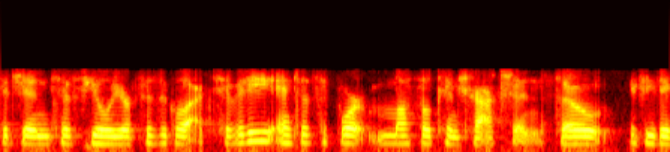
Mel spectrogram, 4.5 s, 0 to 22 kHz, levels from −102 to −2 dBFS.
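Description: A speech clip carrying plainly audible GSM full-rate codec damage throughout. The voice is buzzy and gravelly. The coder rebuilds the vocal tract from a sparse pulse excitation, and the band sits between about 150 Hz and 3.4 kHz. This fits the 13 kbps full-rate coder. From 3.66 to 3.71 s, lost GSM frames cause a short, rough metallic ring. The decoder repeated the last good frame's settings to fill the 40 ms gap, which fits two dropped frames.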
